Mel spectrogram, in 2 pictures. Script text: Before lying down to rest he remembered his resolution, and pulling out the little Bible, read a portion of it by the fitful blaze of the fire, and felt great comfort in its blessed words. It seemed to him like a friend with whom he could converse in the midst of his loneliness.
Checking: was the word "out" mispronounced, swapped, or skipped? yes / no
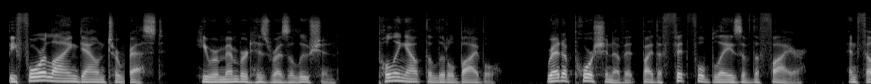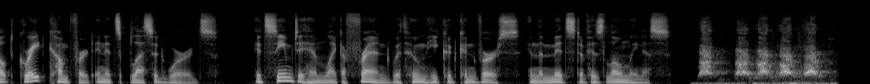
no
